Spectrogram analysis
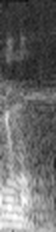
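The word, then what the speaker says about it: pneumo: जो पी आता है इस पी का मतलब होता है न्यूमो न्यूमो तो पी वर्ड साइलेंट होता है तो न्यूमो का मतलब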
